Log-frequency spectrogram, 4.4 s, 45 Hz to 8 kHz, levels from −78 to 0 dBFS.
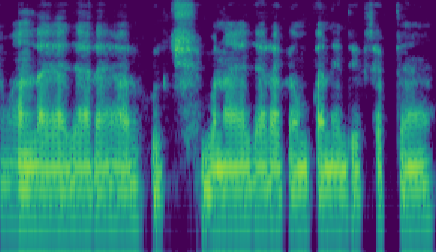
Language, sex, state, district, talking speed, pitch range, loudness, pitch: Hindi, male, Bihar, Araria, 205 wpm, 80-85 Hz, -19 LUFS, 85 Hz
